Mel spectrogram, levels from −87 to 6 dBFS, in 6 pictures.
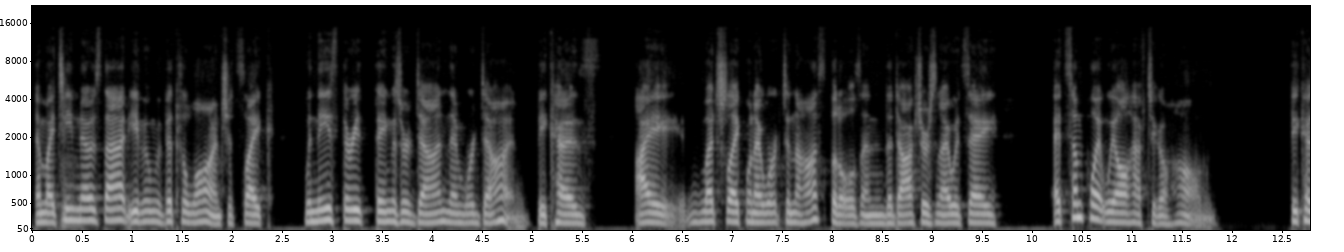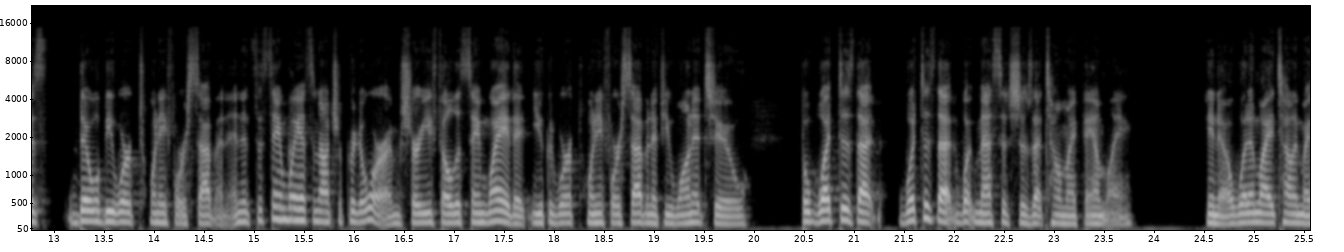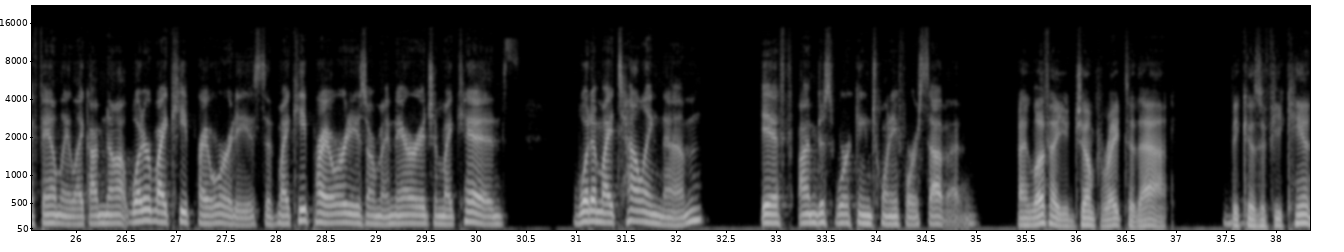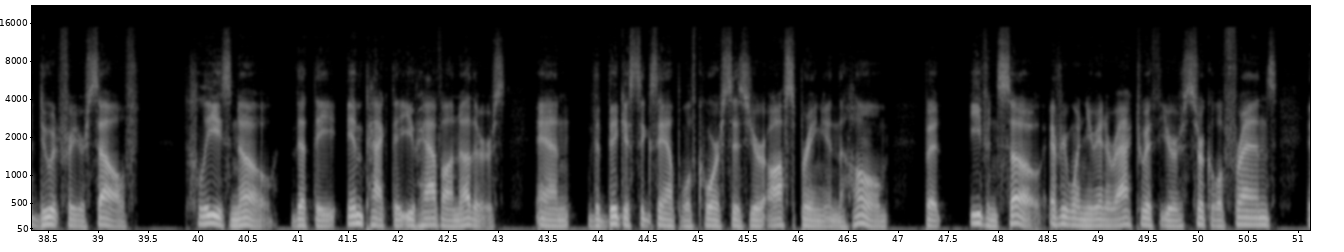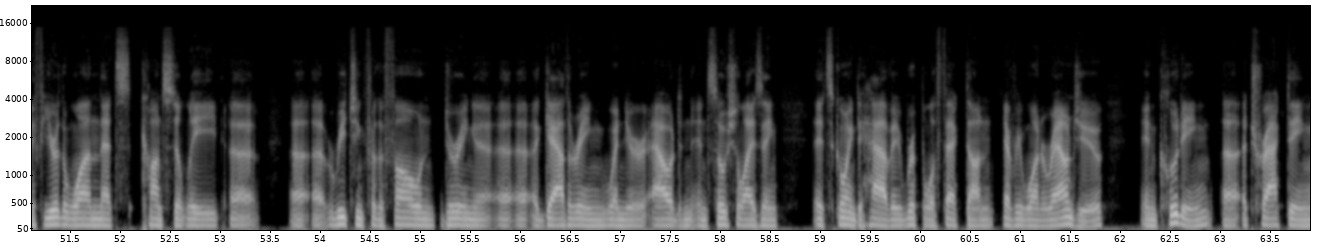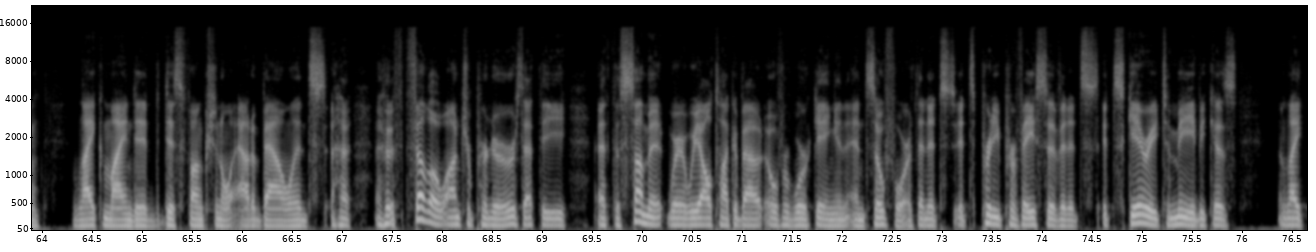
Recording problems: none

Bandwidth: 14.5 kHz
